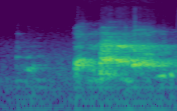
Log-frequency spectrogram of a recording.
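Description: A dog barking, starting about a second in, loud and in quick succession.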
